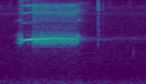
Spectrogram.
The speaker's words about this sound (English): And remember what the guy said about the sound that it made? Yeah, a screech, like a bird. This is what a barn owl sounds like.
